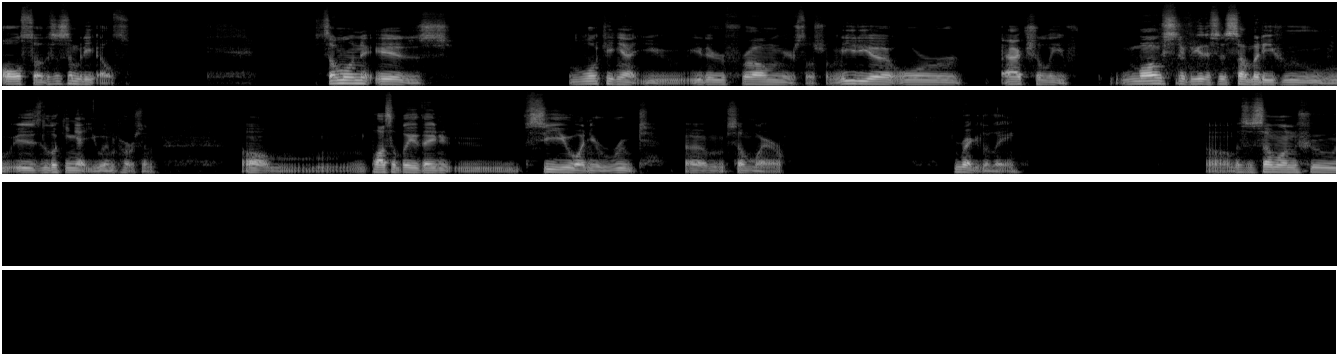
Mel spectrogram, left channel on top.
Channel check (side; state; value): right; silent; digital silence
